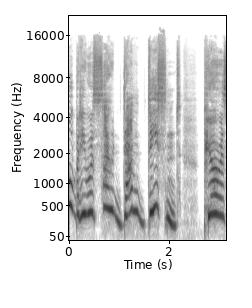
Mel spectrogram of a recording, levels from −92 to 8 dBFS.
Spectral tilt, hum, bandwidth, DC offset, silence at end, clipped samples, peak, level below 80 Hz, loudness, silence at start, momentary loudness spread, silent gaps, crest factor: -3.5 dB/octave; none; 17 kHz; under 0.1%; 0 s; under 0.1%; -6 dBFS; -64 dBFS; -20 LUFS; 0 s; 7 LU; none; 14 dB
